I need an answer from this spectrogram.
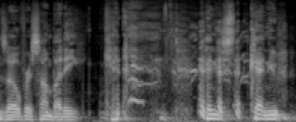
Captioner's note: both laughing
